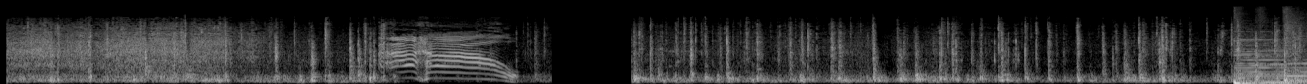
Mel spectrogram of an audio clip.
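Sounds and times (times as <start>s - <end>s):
rain beating on a vehicle: 0.1s - 3.8s.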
